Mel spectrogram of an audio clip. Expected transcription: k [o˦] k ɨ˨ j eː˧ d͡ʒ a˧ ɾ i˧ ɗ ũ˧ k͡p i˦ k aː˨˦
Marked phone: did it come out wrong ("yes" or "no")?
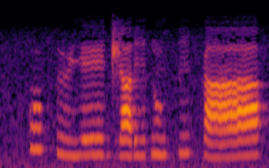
no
